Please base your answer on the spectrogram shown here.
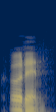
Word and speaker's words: couldn't: forma corta que es couldn't. Esta es la forma negativa del verbo couldn't. Pongan atención a la pronunciación. Couldn't, que se escucha esa T.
